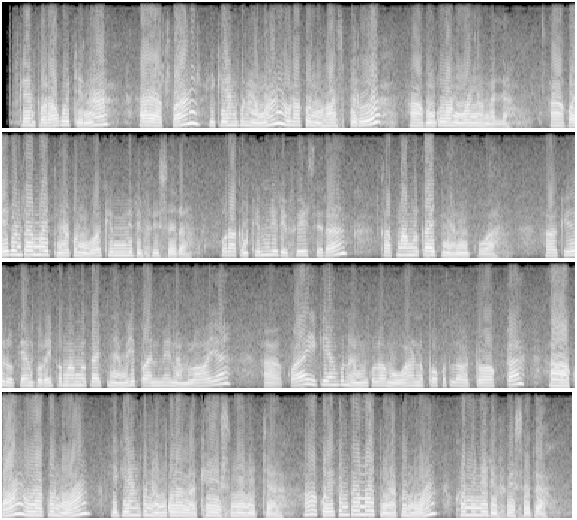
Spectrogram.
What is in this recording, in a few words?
Anindilyakwa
